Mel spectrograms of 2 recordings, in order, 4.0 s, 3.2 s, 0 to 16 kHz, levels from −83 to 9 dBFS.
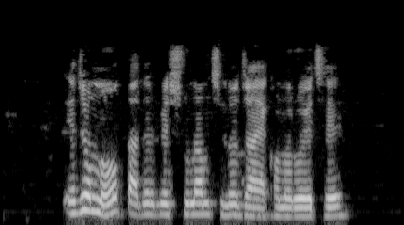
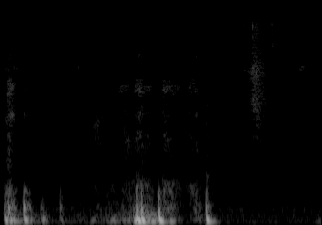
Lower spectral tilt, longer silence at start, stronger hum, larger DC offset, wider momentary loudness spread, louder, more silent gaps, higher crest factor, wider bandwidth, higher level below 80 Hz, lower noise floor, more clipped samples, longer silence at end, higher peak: second, -4.5 dB/octave vs -8.5 dB/octave; first, 0.65 s vs 0.05 s; neither; neither; second, 6 LU vs 26 LU; first, -16 LUFS vs -37 LUFS; neither; about the same, 16 dB vs 20 dB; second, 7.8 kHz vs 11 kHz; second, -58 dBFS vs -40 dBFS; second, -65 dBFS vs -74 dBFS; neither; second, 0.55 s vs 1.05 s; first, -2 dBFS vs -18 dBFS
